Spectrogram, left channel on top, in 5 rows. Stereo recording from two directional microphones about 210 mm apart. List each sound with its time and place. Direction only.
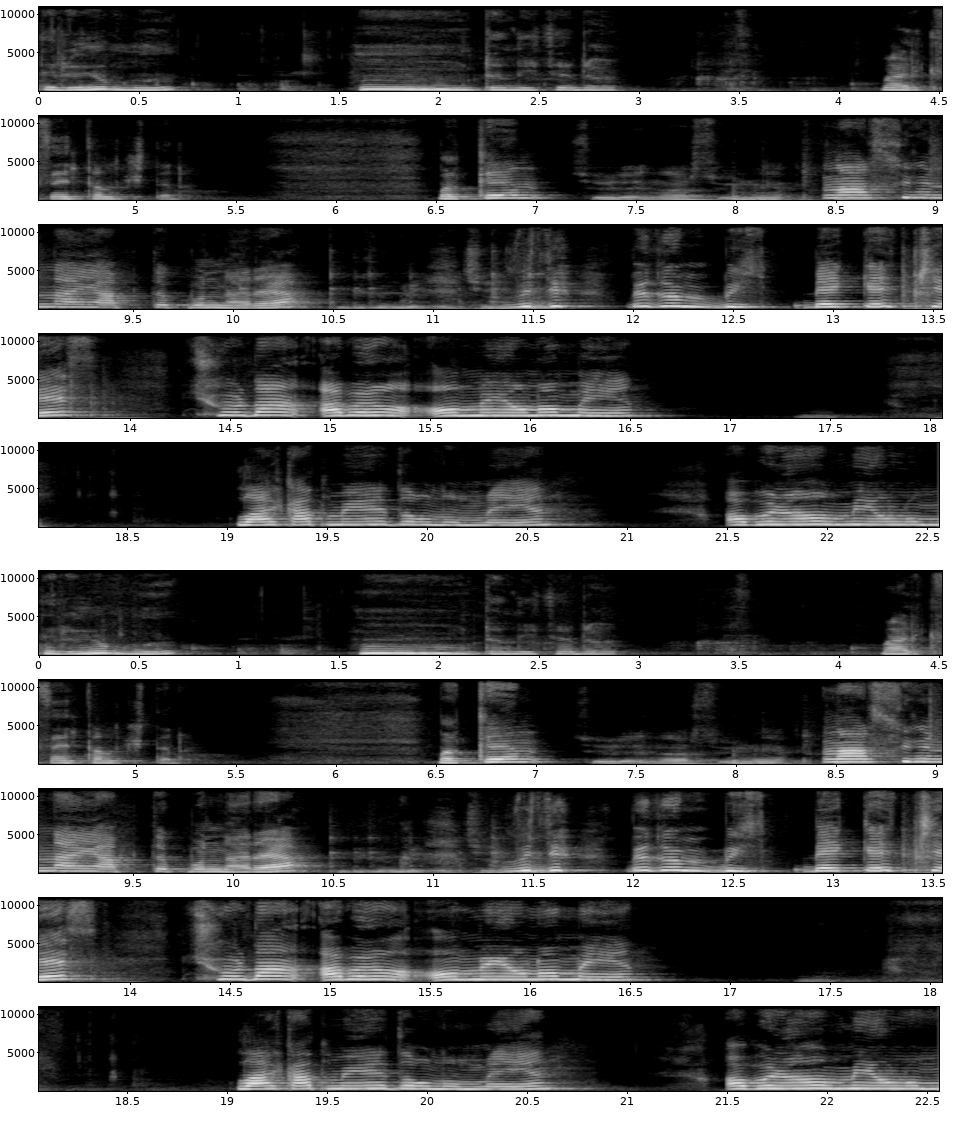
0.0 s speech: 20° left (ahead or behind)
4.2 s a woman's voice: 10° left (ahead or behind)
5.7 s a sound: 15° left (ahead or behind)
6.5 s a woman's voice: 5° right (ahead or behind)
8.4 s a child's voice: 5° right (ahead or behind)
8.9 s a child's voice: 20° right (ahead or behind)
11.3 s a woman's voice: 5° right (ahead or behind)
17.7 s whispering: 10° left (ahead or behind)
19.0 s a woman's voice: 15° left (ahead or behind)
19.5 s a woman's voice: 5° right (ahead or behind)
20.4 s a child's voice: 15° right (ahead or behind)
